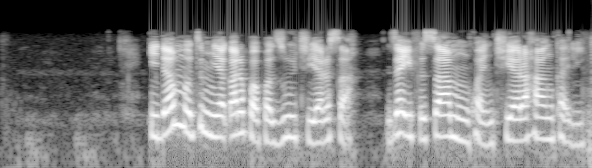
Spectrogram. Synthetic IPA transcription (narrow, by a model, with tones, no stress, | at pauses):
ʔɪ˨dɐ˦mːʊ˨tʊ˦˨mjaː˦kʼɐ˦rɸɐ˨ɸa˨zuː˦t͡ʃɪ˨jɐ˦rsa˨ʔ | za˦˨jɸi˦saː˦mʊ˨ŋkʷɐ˨nt͡ʃɪ˦jɐ˦rɦa˦ŋkɐ˨liː˦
